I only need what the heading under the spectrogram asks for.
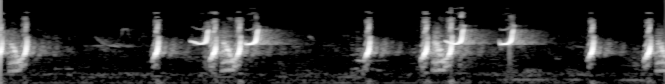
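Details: Common quail, described as a female bird, whose calls serve as a lure for quail hunting and netting. Bright, hooked notes are mixed with short raspy bursts. They come in irregular clusters of two or three, with quiet gaps between them.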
